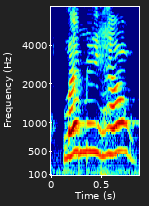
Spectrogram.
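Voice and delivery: high-pitched eager call to help; eager cry. A narrator's reading. Little Miss Helpful rushing to Mister Tall, eager cry. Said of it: "cried Little Miss Helpful".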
